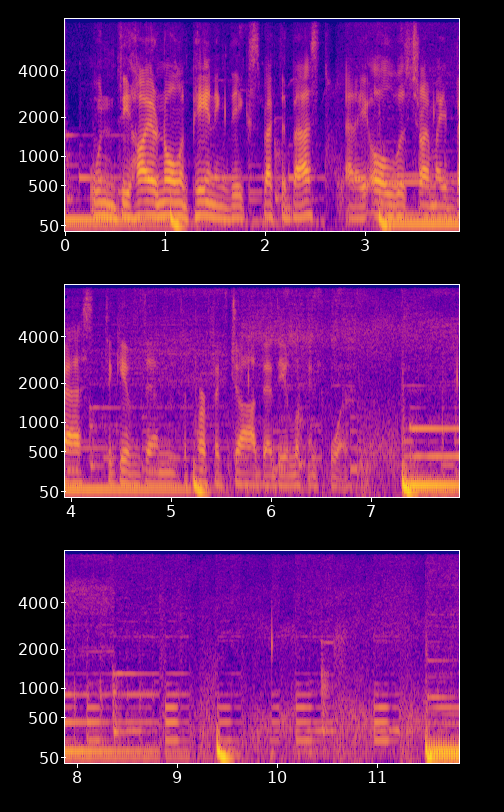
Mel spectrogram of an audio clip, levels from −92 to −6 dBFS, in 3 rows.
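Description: From 2.60 to 2.80 s the real background gives way to comfort noise in place of the background, likely from discontinuous transmission: the sender went quiet and the receiver synthesised noise. The background sits about 23 dB below the loudest sound, and the fill comes in about 4 dB quieter. On a spectrogram the textured background becomes a smooth, uniform wash, and the waveform shows a slightly narrower, even band. The spectrogram is empty above 8 kHz throughout, which fits a wideband call codec such as G.722.

At 6.34 s a brief sound dropped by the voice detector loses about 10 ms, likely because the detector mistook quiet sound for background. It is heard as a tiny clipped edge, visible as a sliver where the waveform envelope drops abruptly into flat noise. Comfort noise continues to 6.60 s, and again from 6.86 to 7.30 s, where the background sits about 19 dB below the loud parts and the fill is about 1 dB quieter. 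That level shift is barely audible, but the spectrogram still loses its fine texture.

From 8.82 to 9.38 s the sound is chopped by the voice detector, which likely toggled between sending and not sending more than once. About 0.32 s is replaced, so the sound stutters. On a spectrogram this appears as alternating patches of detailed and smeared energy, and the waveform shows ragged gaps.

Comfort noise fills 9.64 to 10.18 s. Two more drops follow. From 10.56 to 10.96 s about 0.29 s of sound is lost, and from 11.22 to 11.48 s about 0.16 s is lost, each likely caused by the detector missing quiet sound. Each is heard as sound cut short into steady hiss, then resuming. The waveform shows the envelope collapsing to a flat noise floor, and the spectrogram shows harmonic or transient detail ending in a featureless band.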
